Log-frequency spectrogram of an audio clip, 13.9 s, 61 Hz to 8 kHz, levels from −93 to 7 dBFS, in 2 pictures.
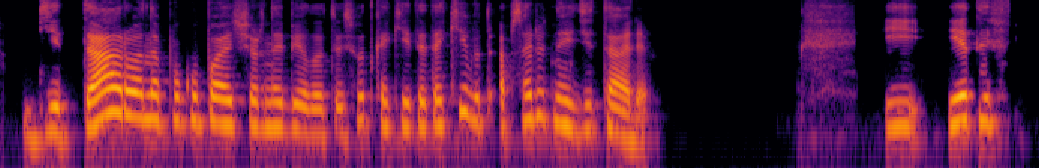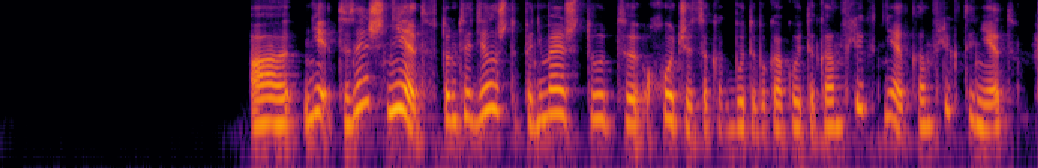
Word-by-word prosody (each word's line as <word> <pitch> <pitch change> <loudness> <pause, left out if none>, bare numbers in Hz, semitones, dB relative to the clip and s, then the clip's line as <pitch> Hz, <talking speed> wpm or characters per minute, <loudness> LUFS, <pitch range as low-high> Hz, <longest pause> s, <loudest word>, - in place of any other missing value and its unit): гитару 205 - +5
она 255 -2 +4
покупает 235 -2 +1
черно-белую. 200 -5 -2
То 165 - -7
есть 175 - -10
вот 240 0 -5
какие-то 205 -1 -3
такие 220 +9 -1
вот 235 0 -4
абсолютные 250 -3 -1
детали. 190 +1 -1 1.5
И 210 +1 -5
это 245 +1 +5
фи 235 +2 -12 1.9
А 230 0 +4
нет, 260 0 0
ты 230 - -4
знаешь, 400 - +1
нет. 315 -1 +5
В - - -20
том-то 250 +2 -2
и - - -6
дело, 325 +6 +2
что, 325 - -8
понимаешь, 275 +4 0
тут 255 -2 -6
хочется 245 - -2
как 195 -1 -17
будто 210 -2 -5
бы 185 - -10
какой-то 200 +1 -4
конфликт. 215 +10 -5
Нет, 185 -9 -2
конфликта 220 - -8
нет. 195 -3 -3
230 Hz, 155 wpm, -21 LUFS, 205-260 Hz, 1.9 s, гитару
